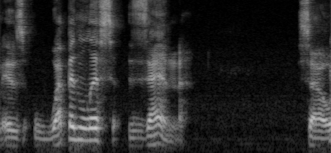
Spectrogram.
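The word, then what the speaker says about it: Zsen: of a new character whose name is weaponless zen so it's spelled not zen like it's spelled close with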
